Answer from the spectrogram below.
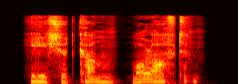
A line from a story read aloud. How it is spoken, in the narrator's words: she told him, her voice a quiver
